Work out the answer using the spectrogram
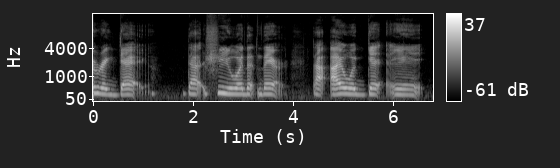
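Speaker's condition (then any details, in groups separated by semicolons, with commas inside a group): Spastic cerebral palsy, mixed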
